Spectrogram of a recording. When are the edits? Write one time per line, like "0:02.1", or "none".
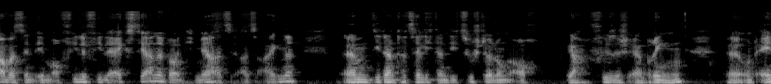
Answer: none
